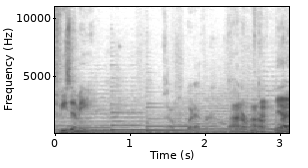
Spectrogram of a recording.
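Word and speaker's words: Fils-Aimé: It looks like Phil's Amy. His name looks like Reggie Phil's-Amy, but it's Fils-Ami.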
